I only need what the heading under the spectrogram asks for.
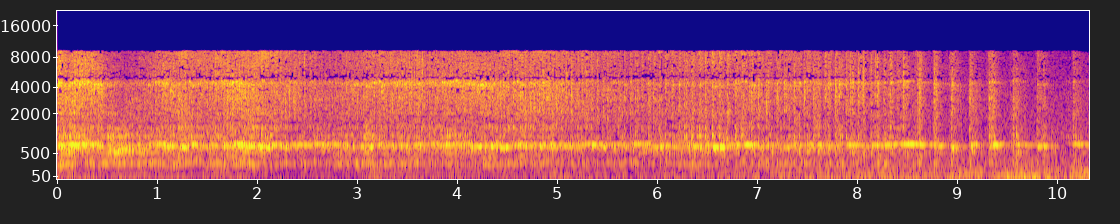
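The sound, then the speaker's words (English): A prize wheel spinning, with a run of rapid, regular ticks near the end over a steady, noisy whirring background. No one talks. “I can spin the wheel. You'll let me do that? Let's see what happens.”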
